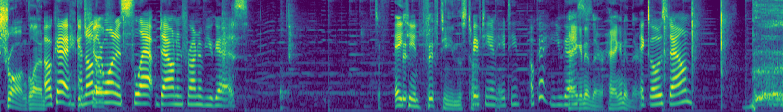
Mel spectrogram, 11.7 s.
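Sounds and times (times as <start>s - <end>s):
speech: 0.1s - 4.4s, 5.6s - 10.5s, 11.2s - 11.7s
burp: 11.2s - 11.7s.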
